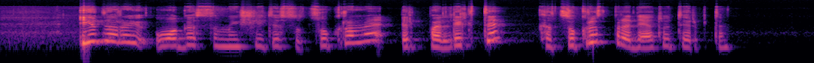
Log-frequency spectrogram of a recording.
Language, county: Lithuanian, Alytus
